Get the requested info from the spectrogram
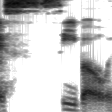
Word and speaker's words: SIBO: What is, you know, and like you said, IBS is mainly caused by SIBO, is how you pronounce it, correct? – Yes.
